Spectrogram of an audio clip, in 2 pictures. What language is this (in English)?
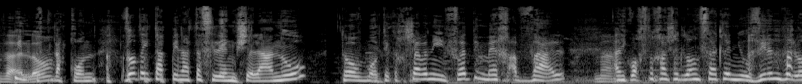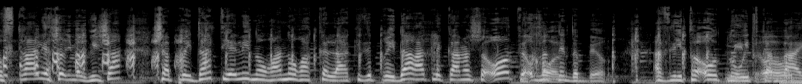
Hebrew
